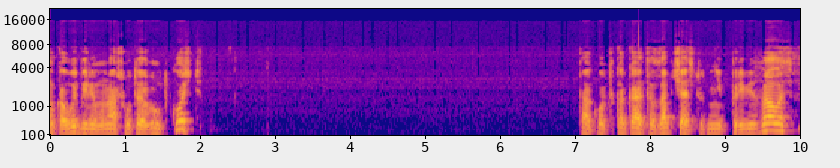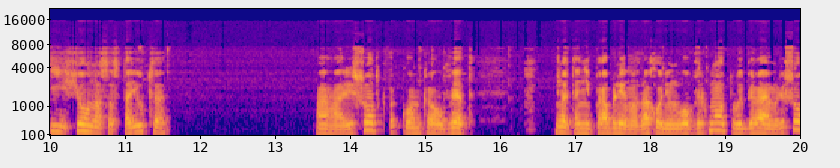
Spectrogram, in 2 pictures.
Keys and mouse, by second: 0.2 click, 2.1 click, 3.0-11.6 drag, 11.8-13.7 middle drag, 15.1 ctrl+z, 18.2 click.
